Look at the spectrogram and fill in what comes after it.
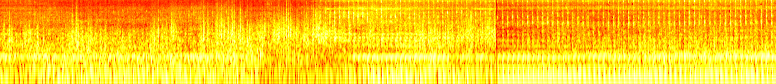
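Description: Royal Enfield Bullet's single-cylinder engine running as the motorcycle is ridden along. The engine note drops about three seconds in, then picks up and grows louder again a few seconds later.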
